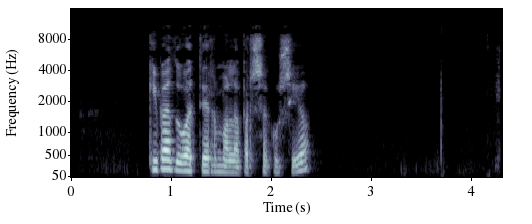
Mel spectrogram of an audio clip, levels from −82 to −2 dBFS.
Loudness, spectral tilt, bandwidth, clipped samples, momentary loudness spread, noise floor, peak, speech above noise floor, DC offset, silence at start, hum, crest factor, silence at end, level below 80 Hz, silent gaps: -23 LUFS; -4.5 dB/octave; 11.5 kHz; under 0.1%; 10 LU; -77 dBFS; -2 dBFS; 55 dB; under 0.1%; 0.8 s; none; 22 dB; 1.95 s; -76 dBFS; none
